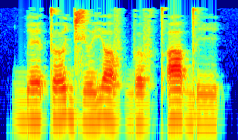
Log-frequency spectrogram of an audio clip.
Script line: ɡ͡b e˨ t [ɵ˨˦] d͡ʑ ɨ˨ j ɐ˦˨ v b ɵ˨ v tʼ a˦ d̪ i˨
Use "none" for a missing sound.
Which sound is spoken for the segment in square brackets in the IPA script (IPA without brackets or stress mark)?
ɵ˨˦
